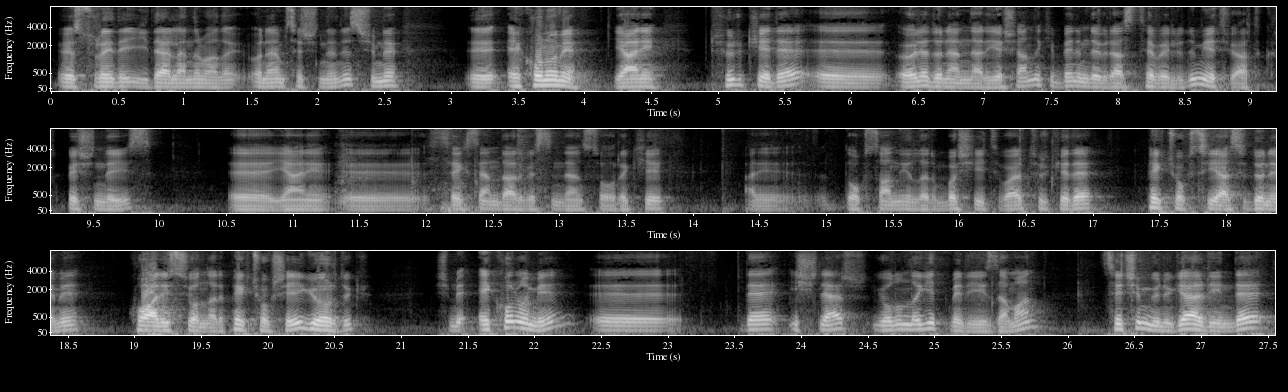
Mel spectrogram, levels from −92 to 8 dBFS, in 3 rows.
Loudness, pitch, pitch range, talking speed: -19 LUFS, 105 Hz, 95-120 Hz, 120 wpm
